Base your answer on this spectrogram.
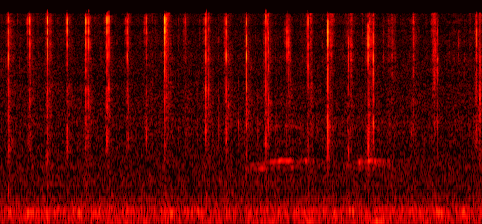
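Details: Rabbit named Pontan chewing food: quick, light, evenly spaced crunching clicks, roughly two or three per second, over a soft low room hum, with a faint thin tone in the second half.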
